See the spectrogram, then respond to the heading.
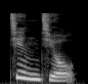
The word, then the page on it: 敬酒: jìng jiǔ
